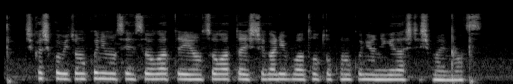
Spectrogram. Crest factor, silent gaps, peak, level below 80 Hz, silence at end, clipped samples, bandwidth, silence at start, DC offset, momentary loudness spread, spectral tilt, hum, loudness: 14 dB; none; -6 dBFS; -58 dBFS; 0.35 s; under 0.1%; 11.5 kHz; 0.05 s; under 0.1%; 6 LU; -4.5 dB/octave; none; -21 LUFS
